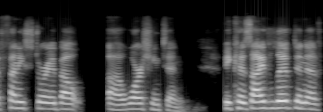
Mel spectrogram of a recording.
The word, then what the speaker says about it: Washington: to add that coach there's no r in washington right yeah coach rankin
